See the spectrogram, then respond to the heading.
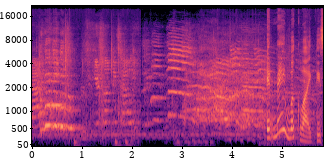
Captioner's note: students screeching and laughing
